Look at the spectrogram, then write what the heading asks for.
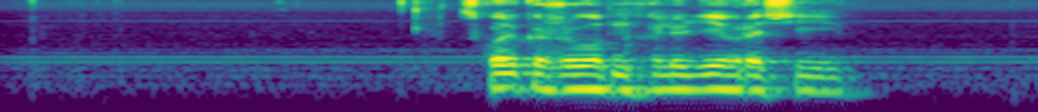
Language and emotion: Russian, neutral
